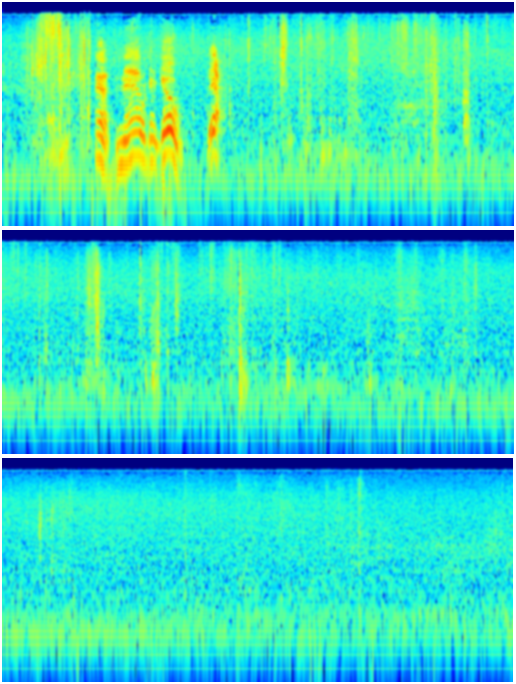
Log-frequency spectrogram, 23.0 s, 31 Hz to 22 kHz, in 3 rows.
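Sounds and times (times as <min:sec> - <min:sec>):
wheelchair wheels crunching on grit: 0:00.0 - 0:15.0, 0:18.1 - 0:21.0.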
